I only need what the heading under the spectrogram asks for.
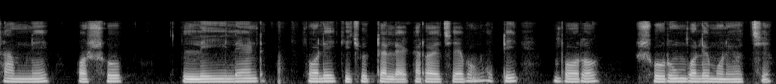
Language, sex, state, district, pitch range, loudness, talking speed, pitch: Bengali, male, Tripura, West Tripura, 125-140 Hz, -17 LUFS, 115 wpm, 130 Hz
